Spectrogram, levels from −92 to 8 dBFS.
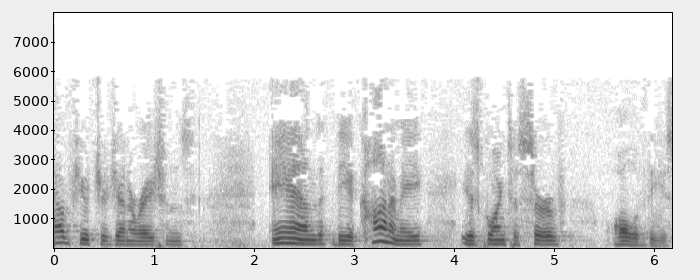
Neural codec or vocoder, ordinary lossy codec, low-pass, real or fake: none; MP3, 24 kbps; 7.2 kHz; real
